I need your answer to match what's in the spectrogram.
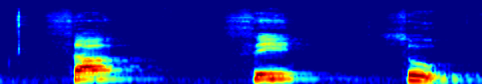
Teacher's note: سا کا جو مخرج ہے وہ ہے کہ زبان کا سرا اور اوپر کے دانتوں کے اندرونی کنارے، وہاں سے یہ ادا ہوگا۔ سا زبان کا سرا اور اوپر کے جو دانت ہیں اس کے اندرونی کنارے، ان سے یہ ادا ہوگا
